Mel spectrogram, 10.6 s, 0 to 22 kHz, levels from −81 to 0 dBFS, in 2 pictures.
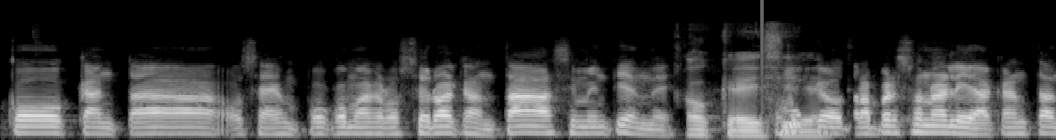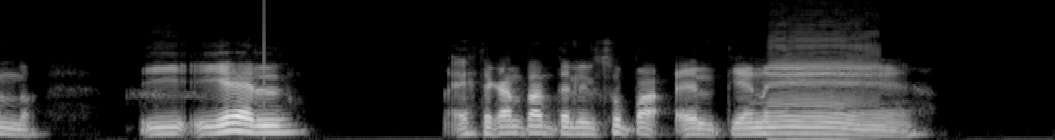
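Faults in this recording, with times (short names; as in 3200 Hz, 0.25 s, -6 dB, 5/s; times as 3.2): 3.81 pop -2 dBFS
6.6 pop -7 dBFS
9.11–9.69 clipped -17.5 dBFS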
